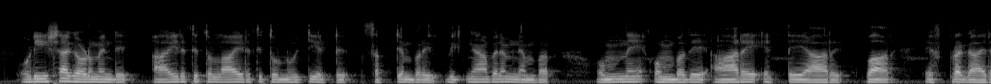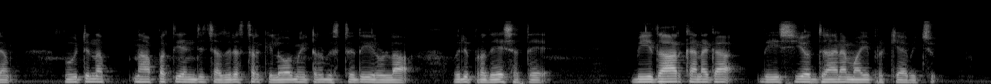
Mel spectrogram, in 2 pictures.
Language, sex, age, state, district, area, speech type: Malayalam, male, 18-30, Kerala, Kasaragod, rural, read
